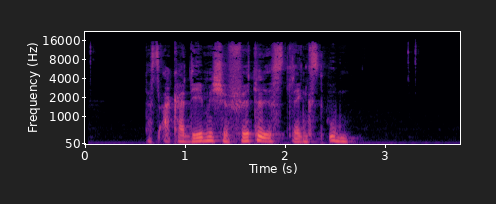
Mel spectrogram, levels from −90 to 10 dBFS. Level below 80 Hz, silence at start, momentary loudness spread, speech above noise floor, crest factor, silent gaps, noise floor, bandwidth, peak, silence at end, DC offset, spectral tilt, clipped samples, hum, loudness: -62 dBFS; 0.6 s; 10 LU; 40 dB; 16 dB; none; -69 dBFS; 16 kHz; -14 dBFS; 1.05 s; under 0.1%; -4.5 dB/octave; under 0.1%; none; -29 LUFS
